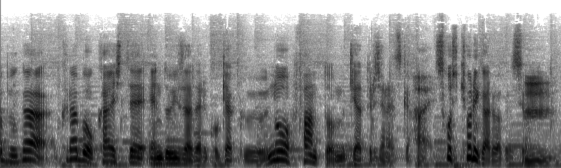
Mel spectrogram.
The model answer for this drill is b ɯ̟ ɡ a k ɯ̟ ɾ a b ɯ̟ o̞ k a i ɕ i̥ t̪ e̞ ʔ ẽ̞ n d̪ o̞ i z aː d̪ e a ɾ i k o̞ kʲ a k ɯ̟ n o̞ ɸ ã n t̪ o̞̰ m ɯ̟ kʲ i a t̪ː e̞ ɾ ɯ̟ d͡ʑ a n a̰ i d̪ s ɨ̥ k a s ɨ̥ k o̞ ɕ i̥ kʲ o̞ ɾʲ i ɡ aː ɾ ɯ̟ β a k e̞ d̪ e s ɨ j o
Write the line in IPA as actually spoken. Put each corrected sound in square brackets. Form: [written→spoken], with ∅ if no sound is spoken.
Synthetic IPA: b ɯ̟ ɡ a k ɯ̟ ɾ a b ɯ̟ o̞ k a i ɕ i̥ t̪ e̞ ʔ ẽ̞ n d̪ o̞ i z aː d̪ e a ɾ i k o̞ kʲ a k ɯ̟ n o̞ ɸ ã n t̪ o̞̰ m ɯ̟ kʲ i a t̪ː e̞ ɾ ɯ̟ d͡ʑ a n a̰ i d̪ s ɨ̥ k a s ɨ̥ k o̞ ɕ i̥ kʲ o̞ ɾʲ i ɡ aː ɾ ɯ̟ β a k e̞ d̪ e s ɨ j o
